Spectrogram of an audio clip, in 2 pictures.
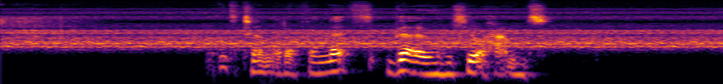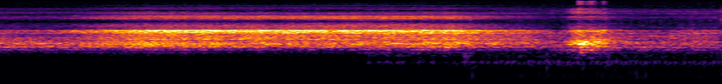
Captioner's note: chuffing sounds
